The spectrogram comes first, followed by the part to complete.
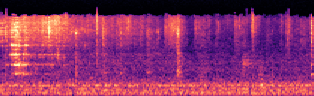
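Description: Soft rustling and a few faint light taps as flour tortilla strips are scattered by hand from a ceramic plate into a stainless steel pot, over a steady low hum.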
